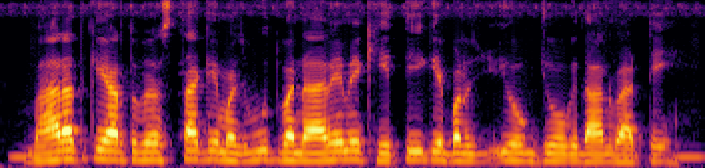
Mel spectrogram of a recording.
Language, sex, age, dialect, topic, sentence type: Bhojpuri, male, 41-45, Northern, agriculture, statement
